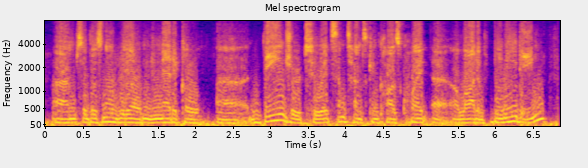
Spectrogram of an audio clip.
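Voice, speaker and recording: A man with a medium pitch talks at a moderate pace with ordinary pitch variation, with audible room echo and noticeable background noise. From Quebec, Montreal. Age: 40s. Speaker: gynecologic surgeon. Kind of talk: radio interview. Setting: radio studio. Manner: hesitant, many fillers.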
